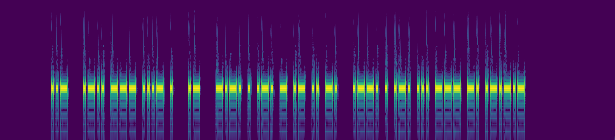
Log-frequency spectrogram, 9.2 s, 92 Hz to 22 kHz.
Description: Morse code, heard as a keyed tone, about 34 wpm, 700 Hz. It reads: U LOVE A CERTAIN PERSON.
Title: Sentences from Top 500 Words and Abbreviations 35wpm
